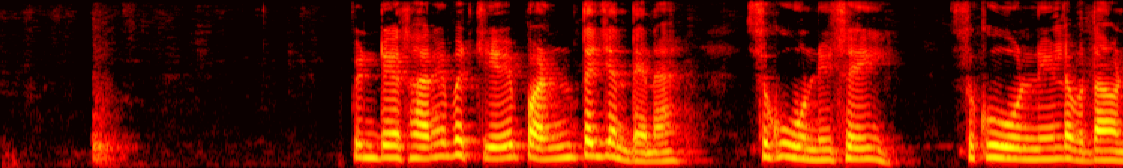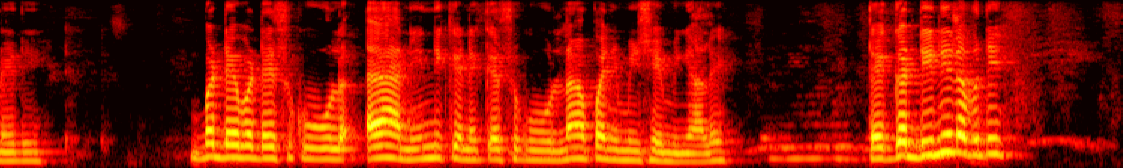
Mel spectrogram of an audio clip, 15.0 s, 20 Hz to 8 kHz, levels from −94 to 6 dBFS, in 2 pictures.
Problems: background sounds at intervals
